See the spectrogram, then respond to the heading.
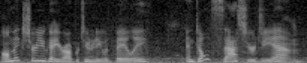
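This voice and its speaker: A woman's voice: mid-range voice, lively intonation, fairly quick, fairly bright tone, slight background noise, lightly acted. An actress playing a sarcastic, no-nonsense woman general manager in a wrestling video game, dry and authoritative. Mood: stern. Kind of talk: video game cutscene acting.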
